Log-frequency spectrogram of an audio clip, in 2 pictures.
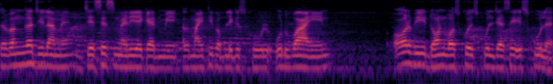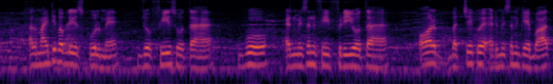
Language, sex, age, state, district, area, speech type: Urdu, male, 18-30, Bihar, Darbhanga, urban, spontaneous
